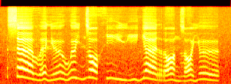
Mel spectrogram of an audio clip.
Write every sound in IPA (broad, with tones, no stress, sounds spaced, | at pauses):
s ɐː˥˨ v ə˩˧˩ lʲ ɵː˩˧˩ w ɵ˥˨ j n z ɔ˥˨ h iː˥˨ j i˩˧˩ ʎ ɐː˥˨ r ɔ˩˧˩ n z ɔ˩˧˩ j ɵː˥˨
